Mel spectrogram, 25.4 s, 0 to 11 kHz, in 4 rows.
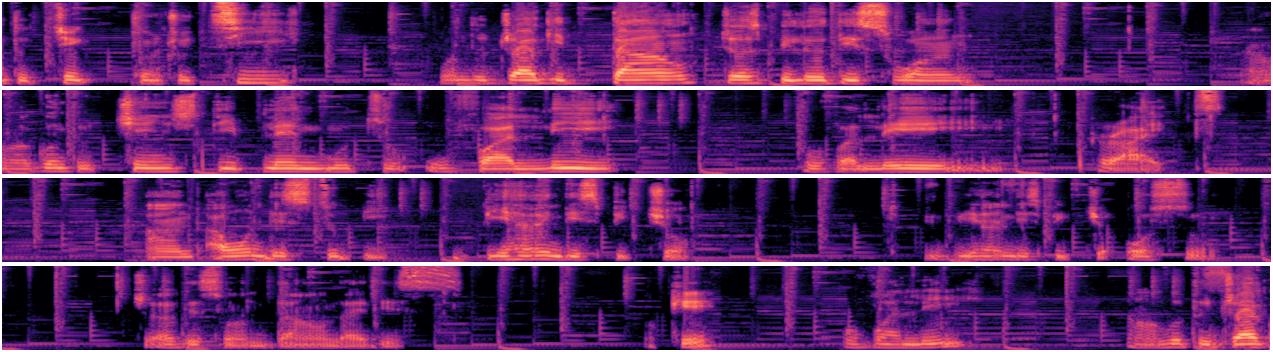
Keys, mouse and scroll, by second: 0.8 ctrl+t, 3.4-5.6 drag, 9.2-16.3 drag.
